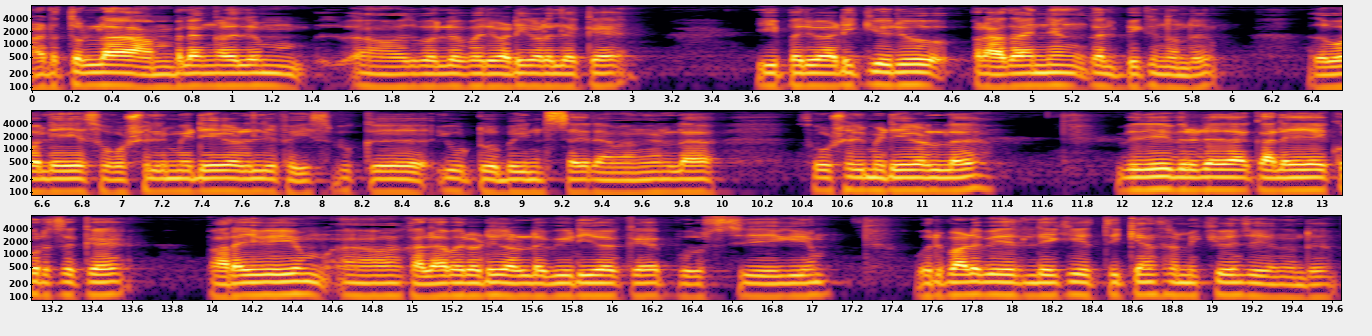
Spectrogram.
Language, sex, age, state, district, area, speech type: Malayalam, male, 18-30, Kerala, Palakkad, rural, spontaneous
